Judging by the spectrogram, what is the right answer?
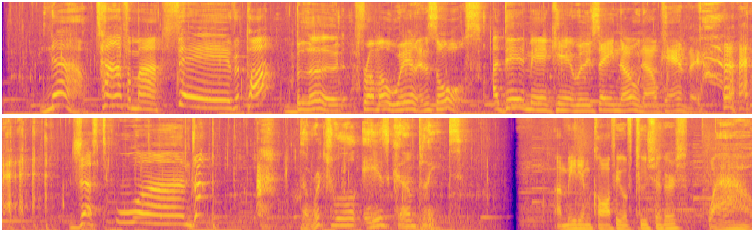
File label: Character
